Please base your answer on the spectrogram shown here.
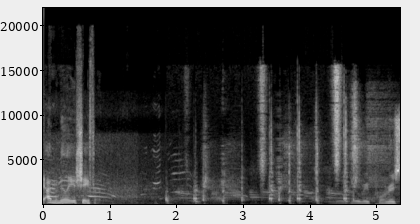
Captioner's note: crowd yelling; rhythmic music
